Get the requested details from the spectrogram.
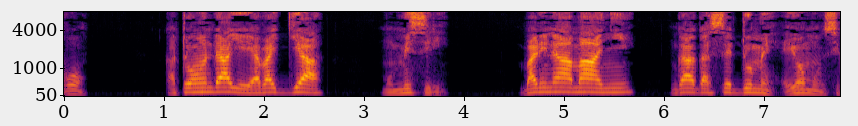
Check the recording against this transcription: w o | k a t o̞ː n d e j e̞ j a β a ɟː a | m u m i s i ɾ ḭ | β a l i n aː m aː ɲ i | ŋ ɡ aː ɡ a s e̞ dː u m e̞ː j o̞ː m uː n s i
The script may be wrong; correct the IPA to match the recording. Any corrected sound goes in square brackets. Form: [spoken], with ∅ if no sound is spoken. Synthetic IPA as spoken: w o | k a t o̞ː n d [a] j e̞ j a β a ɟː a | m u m i s i ɾ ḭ | β a l i n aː m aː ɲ i | ŋ ɡ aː ɡ a s e̞ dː u m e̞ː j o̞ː m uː n s i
